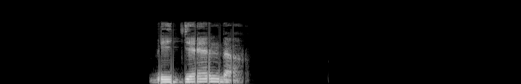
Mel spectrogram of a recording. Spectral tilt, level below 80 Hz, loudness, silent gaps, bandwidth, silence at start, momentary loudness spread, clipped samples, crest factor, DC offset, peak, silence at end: -5.5 dB/octave; -46 dBFS; -16 LUFS; none; 7.8 kHz; 1.5 s; 14 LU; under 0.1%; 20 dB; under 0.1%; -2 dBFS; 2.8 s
